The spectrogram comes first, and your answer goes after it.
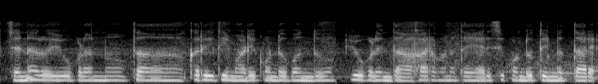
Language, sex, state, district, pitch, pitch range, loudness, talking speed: Kannada, female, Karnataka, Gulbarga, 190 Hz, 185-195 Hz, -15 LUFS, 100 wpm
